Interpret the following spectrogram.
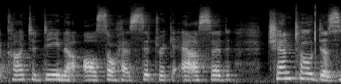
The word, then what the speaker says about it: Cento: three different people because I was saying Cento and they said no no it's pronounced chento and so I appreciate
